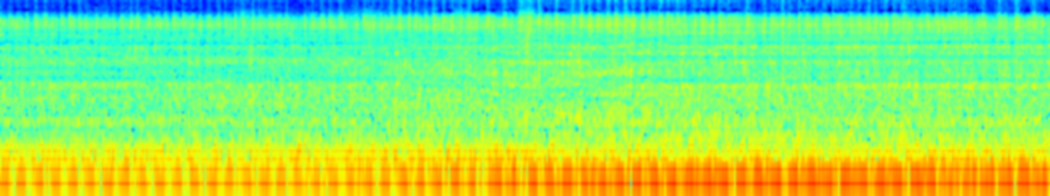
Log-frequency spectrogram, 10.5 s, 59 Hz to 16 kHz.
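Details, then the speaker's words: Plymouth Valiant cold start at 35 degrees: steady, slightly lumpy cold idle, about three beats a second, running rich because the choke still needs fine tuning. "right she's running I still have to do some fine tuning on my choke it's still kind of Rich you hear the way it sounds there"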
